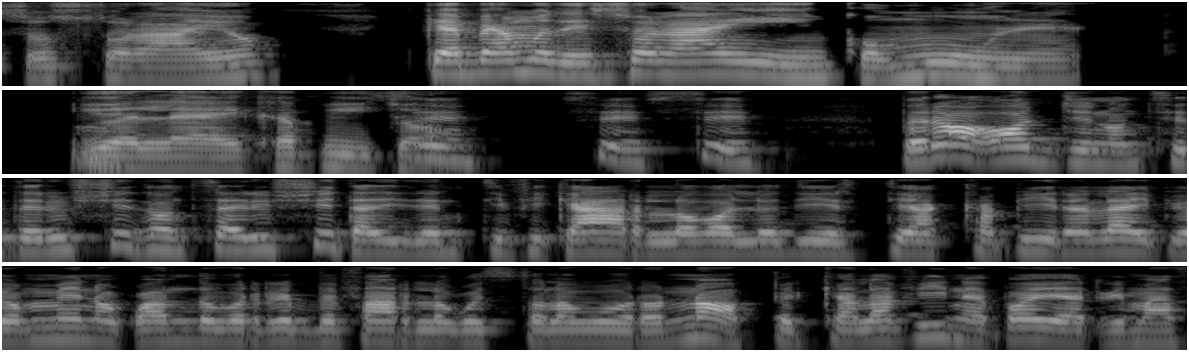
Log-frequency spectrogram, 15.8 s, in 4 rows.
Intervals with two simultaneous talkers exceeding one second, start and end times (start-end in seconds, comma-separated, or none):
none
